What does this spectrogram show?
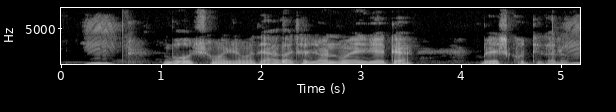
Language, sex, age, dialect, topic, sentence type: Bengali, male, 25-30, Jharkhandi, agriculture, statement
